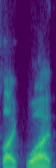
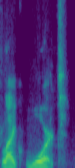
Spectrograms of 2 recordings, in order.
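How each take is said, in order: First: Said in the usual way. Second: "wart" said with the vowel of "war" in place of "what"; "Like wart." with "wart" rhyming with "short". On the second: Shown as a demonstration. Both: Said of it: "You can do two variants".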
